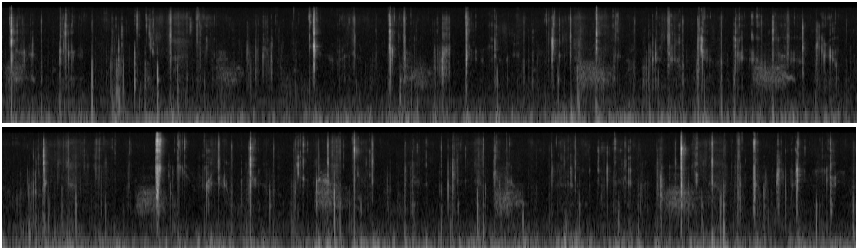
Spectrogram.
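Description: A person biting into and chewing an ice cream sandwich close to the microphone. Irregular crisp crunches of the wafer run through it, with softer chewing sounds between them.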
